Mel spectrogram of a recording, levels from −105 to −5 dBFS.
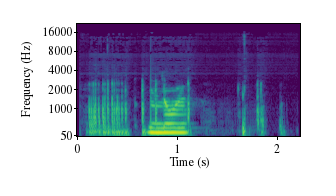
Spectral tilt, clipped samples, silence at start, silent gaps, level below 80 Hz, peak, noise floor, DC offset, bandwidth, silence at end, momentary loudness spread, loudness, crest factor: -12 dB/octave; under 0.1%; 0.1 s; none; -60 dBFS; -8 dBFS; -46 dBFS; under 0.1%; 2.8 kHz; 0.35 s; 23 LU; -19 LUFS; 14 dB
